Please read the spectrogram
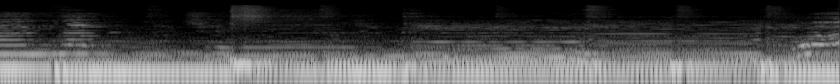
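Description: Karaoke backing track of a guitar-led song playing loud through the bar's PA between sung lines, with the end of a sung note trailing off about half a second in.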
